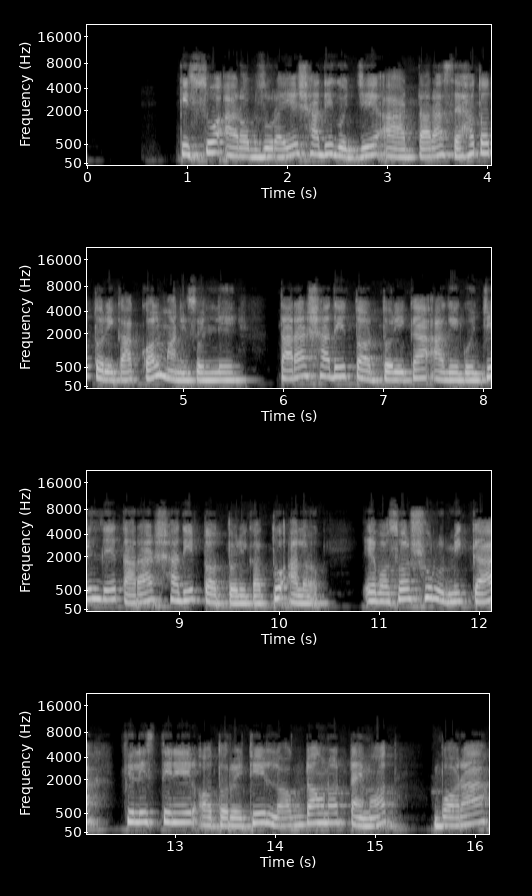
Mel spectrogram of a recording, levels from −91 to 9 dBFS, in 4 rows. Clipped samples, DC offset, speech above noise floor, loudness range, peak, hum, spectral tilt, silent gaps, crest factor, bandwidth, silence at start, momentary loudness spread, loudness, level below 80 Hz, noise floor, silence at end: under 0.1%; under 0.1%; 56 dB; 1 LU; -6 dBFS; none; -5 dB/octave; none; 16 dB; 9.4 kHz; 0.95 s; 4 LU; -22 LUFS; -64 dBFS; -77 dBFS; 0 s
